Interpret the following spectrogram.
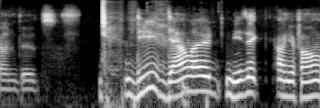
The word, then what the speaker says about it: Musi: Musi? Spell that. Yeah, Musi, it's free. It's MUSI. Oh, Muses? That's right, guys.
